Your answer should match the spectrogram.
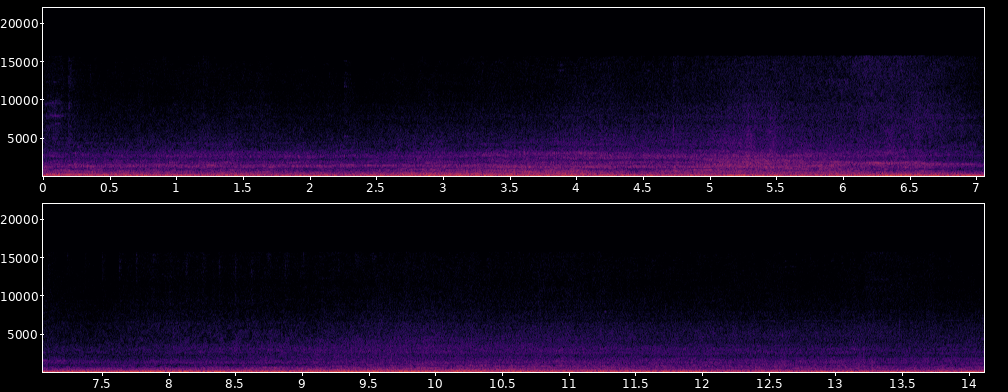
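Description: Street ambience with a steady low rumble of motor traffic. A car engine's hum rises a little in pitch about eight seconds in as the car comes closer.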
